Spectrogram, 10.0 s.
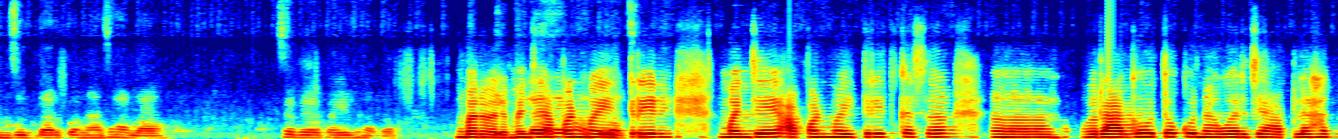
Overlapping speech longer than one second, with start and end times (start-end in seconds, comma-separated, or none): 3.5-4.8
